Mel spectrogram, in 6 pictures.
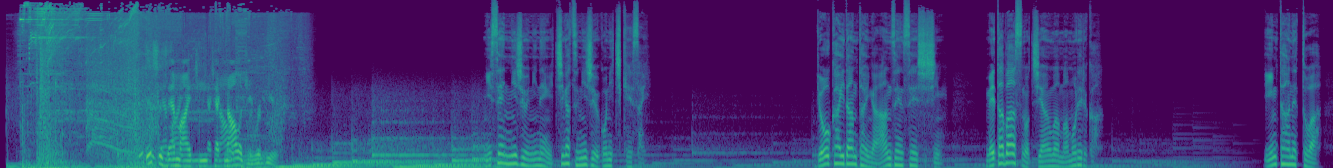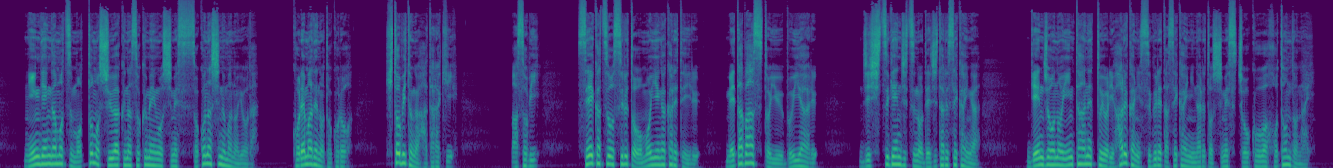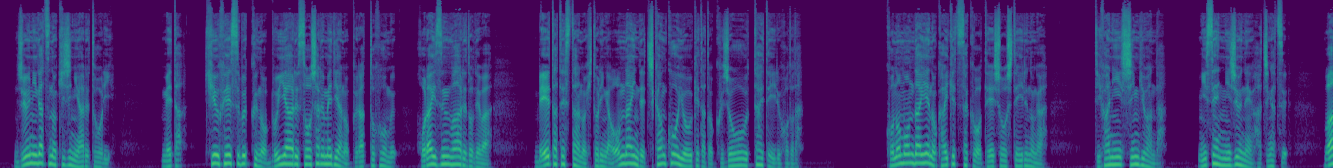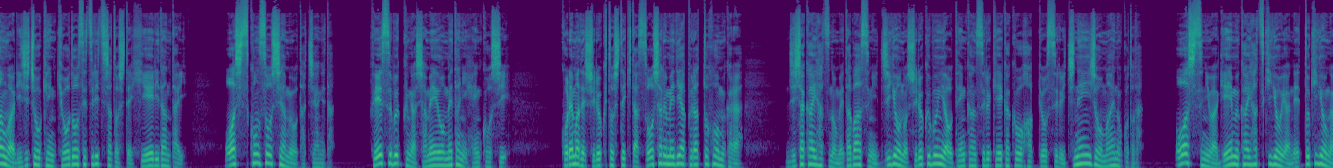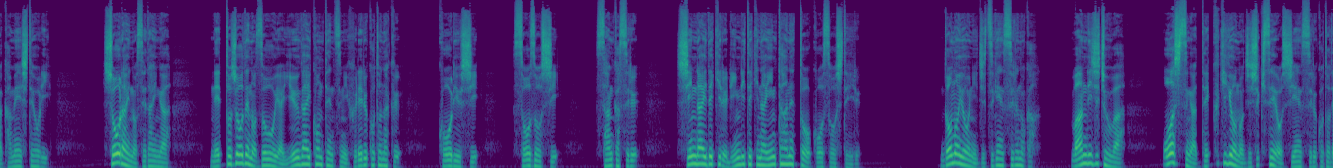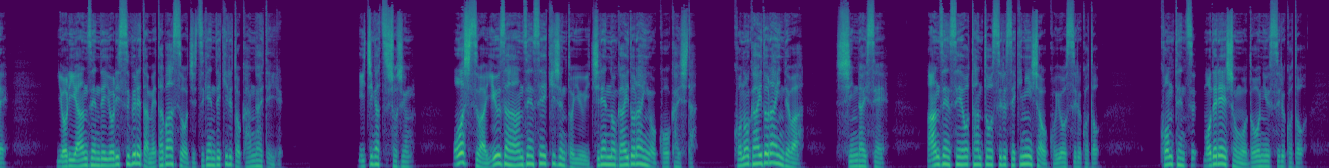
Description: なお、本コンテンツは音声合成技術で作成しているため、一部お聞き苦しい点があります。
